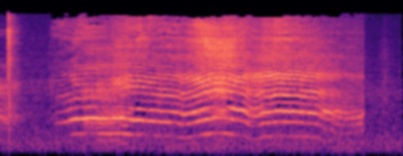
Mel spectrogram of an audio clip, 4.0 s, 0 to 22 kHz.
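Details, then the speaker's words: A 2-month-old baby girl's sustained, strained cry, rising and falling in pitch, at night while hungry and fussy during bottle feeding; she gulped an ounce while crying and then vomited it; hungry infant cry. "she chugged an ounce but she was like crying at the same time"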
